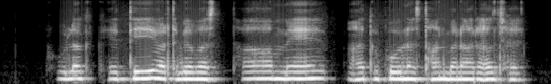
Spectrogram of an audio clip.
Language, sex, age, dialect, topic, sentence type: Maithili, male, 18-24, Bajjika, agriculture, statement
